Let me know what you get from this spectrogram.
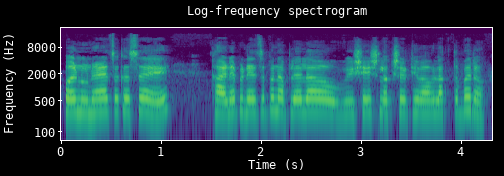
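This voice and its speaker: A woman's voice: high-pitched, monotone, fast, a little mellow, natural voice. A woman voicing a friendly, sensible village woman giving advice in a cartoon comedy, with a rural Maharashtrian accent, on a dull recording. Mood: advising. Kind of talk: animated cartoon comedy dialogue.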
